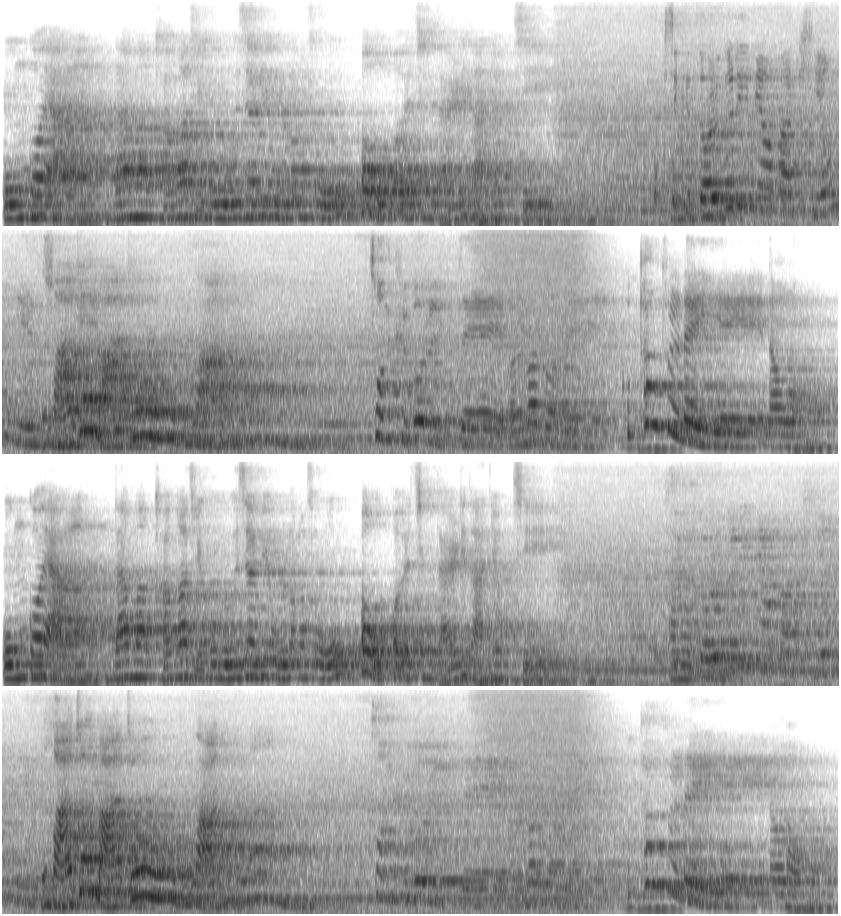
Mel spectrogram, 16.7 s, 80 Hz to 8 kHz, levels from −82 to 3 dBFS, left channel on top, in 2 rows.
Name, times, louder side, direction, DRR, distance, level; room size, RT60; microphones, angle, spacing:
voice 1, 0.0-5.8 6.7-7.0 8.8-11.5 14.6-14.9 16.2-16.4, right 1 dB, 30° right, 1 dB, 0.4 m, -21 dB
sound 1, 5.5-14.1, right 1 dB, 25° left, 1.3 m, -32 dB
voice 2, 6.6-9.4 12.0-16.5, left 4 dB, 65° left, 4 dB, 0.4 m, -24 dB
5.9 x 3.1 x 2.9 m, 2.9 s
head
